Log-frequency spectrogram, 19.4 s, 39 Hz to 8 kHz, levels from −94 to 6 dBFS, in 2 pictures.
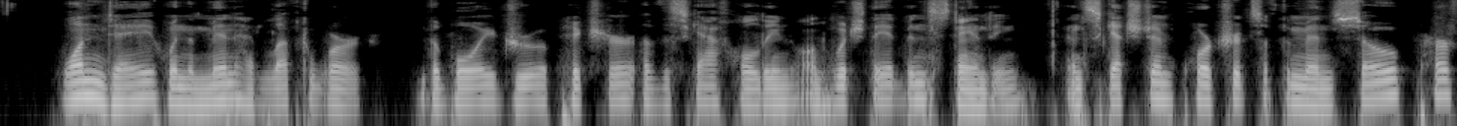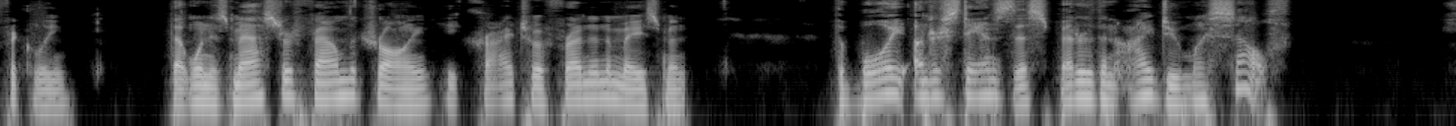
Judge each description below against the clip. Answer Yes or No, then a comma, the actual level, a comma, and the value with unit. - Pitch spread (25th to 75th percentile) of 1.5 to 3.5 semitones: Yes, average, 3.1 semitones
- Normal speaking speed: Yes, average, 165 wpm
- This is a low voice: Yes, low, 110 Hz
